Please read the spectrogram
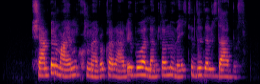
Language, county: Lithuanian, Vilnius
